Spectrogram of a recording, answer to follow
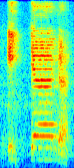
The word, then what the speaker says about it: إياك: مالك يوم الدين তারপরে এই জায়গাটা অনেকে এইভাবে পড়ে, ইয়্যাকা ইয়্যাকা না'বুদু ওয়া ইয়্যাকা নাস্তাঈন। এখানে ইয়ার মধ্যে রখওয়া, এই কথাটা আমার মনে রাখতে হবে।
